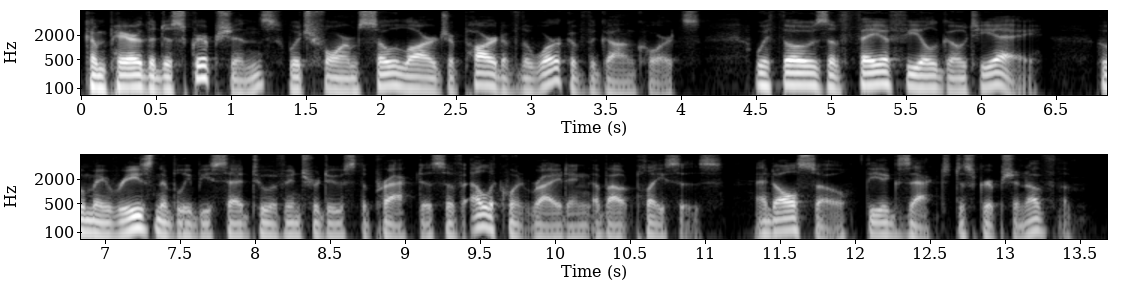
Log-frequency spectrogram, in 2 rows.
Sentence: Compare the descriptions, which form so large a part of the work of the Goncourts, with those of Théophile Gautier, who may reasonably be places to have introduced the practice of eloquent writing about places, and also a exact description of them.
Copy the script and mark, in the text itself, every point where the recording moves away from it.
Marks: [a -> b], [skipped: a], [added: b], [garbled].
Compare the descriptions, which form so large a part of the work of the Goncourts, with those of Théophile Gautier, who may reasonably be [places -> said] to have introduced the practice of eloquent writing about places, and also [a -> the] exact description of them.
